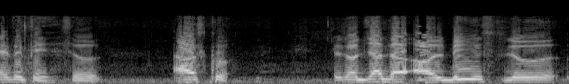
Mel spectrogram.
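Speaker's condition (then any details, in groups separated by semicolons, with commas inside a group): Cerebral palsy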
